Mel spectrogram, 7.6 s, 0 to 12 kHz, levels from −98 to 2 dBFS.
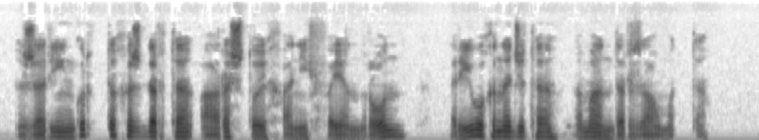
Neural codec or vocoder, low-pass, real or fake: none; 10.8 kHz; real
